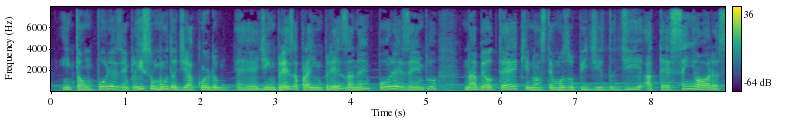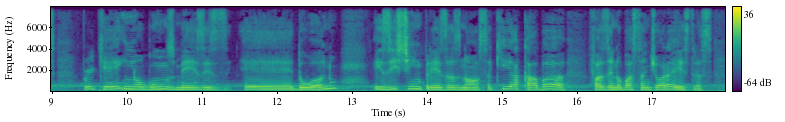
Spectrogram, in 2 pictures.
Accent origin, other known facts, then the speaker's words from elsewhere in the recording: Japan; tenho 30 anos de Japão, Fui criado é, no Japão, estudei na, em escola japonesa.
